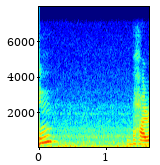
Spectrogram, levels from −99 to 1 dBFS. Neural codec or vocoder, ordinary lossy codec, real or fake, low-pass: none; none; real; 7.2 kHz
